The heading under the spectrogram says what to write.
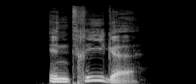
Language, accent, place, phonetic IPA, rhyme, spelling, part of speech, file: German, Germany, Berlin, [ɪnˈtʁiːɡə], -iːɡə, Intrige, noun, De-Intrige.ogg
- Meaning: intrigue, plot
